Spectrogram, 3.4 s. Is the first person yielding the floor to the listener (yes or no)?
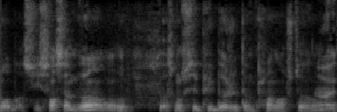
yes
